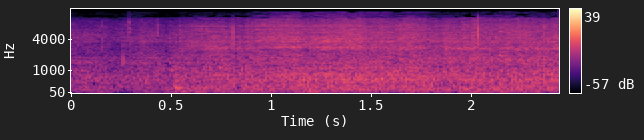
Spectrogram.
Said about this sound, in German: Wird jetzt über den den Todpunkt von dem Berg drüber ge gedrückt. Und dann kommt die Physik ins Spiel und zieht den Wagen einfach runter.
